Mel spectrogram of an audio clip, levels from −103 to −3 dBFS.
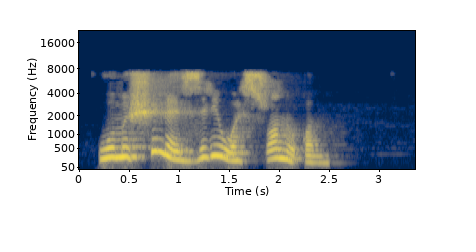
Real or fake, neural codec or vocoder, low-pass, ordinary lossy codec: real; none; 7.2 kHz; Opus, 64 kbps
